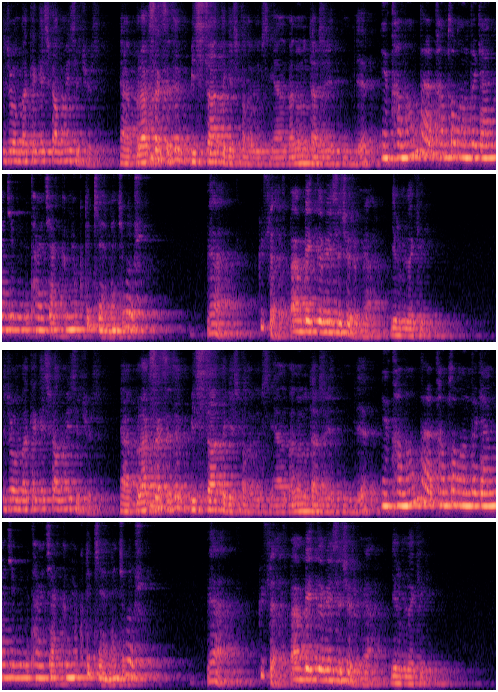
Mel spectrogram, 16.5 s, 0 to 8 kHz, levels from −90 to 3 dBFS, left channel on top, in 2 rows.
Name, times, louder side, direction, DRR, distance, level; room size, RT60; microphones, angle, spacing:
voice 1, 0.0-1.5 2.0-6.1 11.6-11.9 12.5-14.4 14.7-15.3, equal, 20° left, -3 dB, 3.6 m, -25 dB
voice 2, 6.3-10.5, right 2 dB, 80° left, -2 dB, 7.3 m, -21 dB
26.5 x 23.5 x 4.1 m, 1.3 s
head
